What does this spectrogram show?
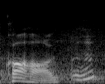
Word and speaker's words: quahog: is a stuffed quahog i asked how to pronounce that and it's a quahog and you can see it's stuffed there and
